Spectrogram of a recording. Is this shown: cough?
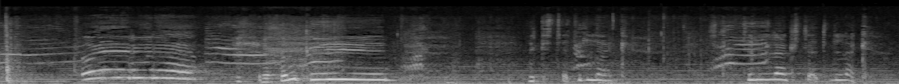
no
